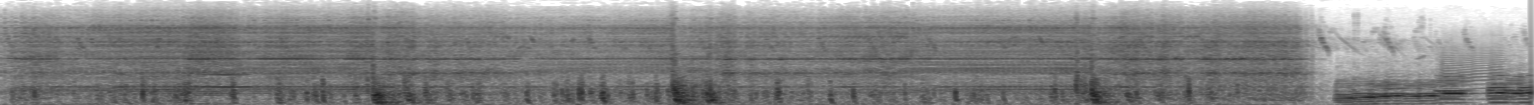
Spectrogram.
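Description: Old open car's engine running as the car drives, a steady mechanical noise with a high whine through it and three heavier thumps along the way; it cuts off about a second before the end.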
